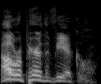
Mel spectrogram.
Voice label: Self Repair Vehicle, Soldier Male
